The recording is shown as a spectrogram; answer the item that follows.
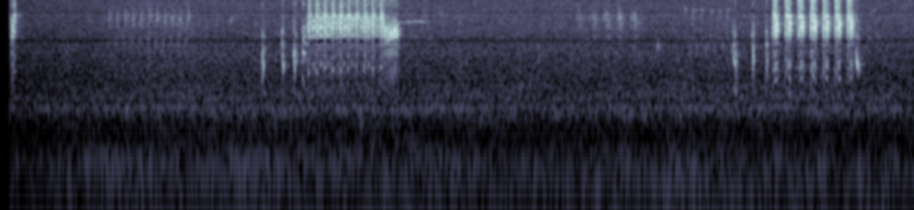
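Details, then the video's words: Marsh Wren at Sacramento NWR giving two bursts of song, each a few ticking notes run into a rapid, dry, buzzy rattle, over a steady low rumble. "Marsh Wren singing"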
